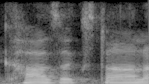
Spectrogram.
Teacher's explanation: So we have ours, when we say Kazakhstan, our k is at the velar place, tongue lifting against the roof of the mouth. Theirs is going to be more in the throat, Kazakhstan.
